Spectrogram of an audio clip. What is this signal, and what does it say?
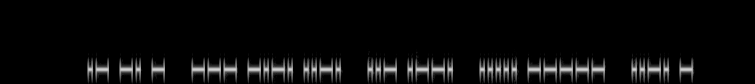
Morse code, heard as a keyed tone, about 32 wpm, 700 Hz. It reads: ANT OCF UP 50 FT
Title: Practice QSO - Exchange 2 - Info - 30wpm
